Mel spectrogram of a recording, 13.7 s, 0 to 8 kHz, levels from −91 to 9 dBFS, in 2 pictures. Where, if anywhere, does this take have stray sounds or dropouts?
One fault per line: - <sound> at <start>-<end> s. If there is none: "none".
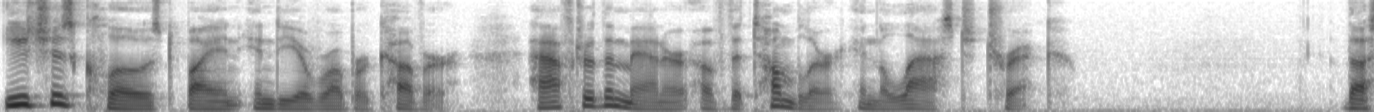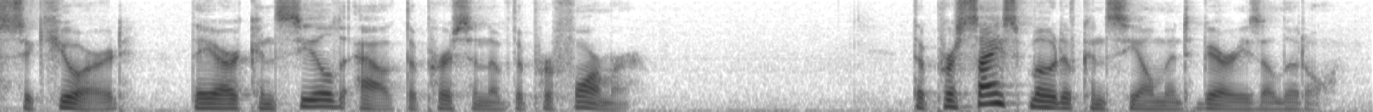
none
